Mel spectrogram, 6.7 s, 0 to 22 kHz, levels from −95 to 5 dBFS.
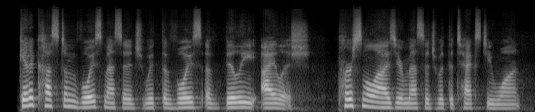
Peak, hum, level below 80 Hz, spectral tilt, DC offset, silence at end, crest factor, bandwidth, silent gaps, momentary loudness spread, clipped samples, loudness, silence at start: -12 dBFS; none; -70 dBFS; -5.5 dB/octave; under 0.1%; 0.2 s; 16 dB; 16 kHz; none; 9 LU; under 0.1%; -28 LUFS; 0.25 s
